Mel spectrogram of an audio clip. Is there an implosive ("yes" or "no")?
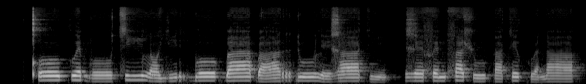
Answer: yes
